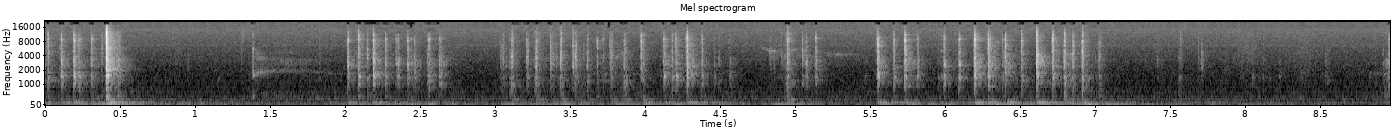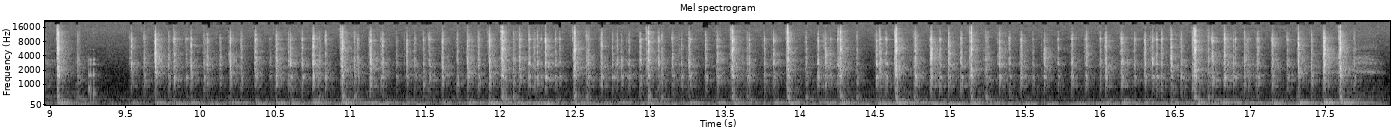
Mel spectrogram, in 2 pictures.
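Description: Quick, steady typing of a letter on a Windows 10 computer keyboard, with close, dense key clicks running almost without pause and occasional brief gaps between bursts.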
